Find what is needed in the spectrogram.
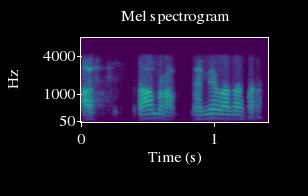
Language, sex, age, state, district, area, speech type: Sanskrit, male, 45-60, Karnataka, Bangalore Urban, urban, conversation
